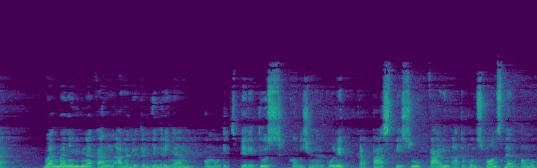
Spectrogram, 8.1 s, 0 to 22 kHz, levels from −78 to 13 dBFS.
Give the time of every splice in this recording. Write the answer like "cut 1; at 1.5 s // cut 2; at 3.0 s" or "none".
cut 1; at 3.4 s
